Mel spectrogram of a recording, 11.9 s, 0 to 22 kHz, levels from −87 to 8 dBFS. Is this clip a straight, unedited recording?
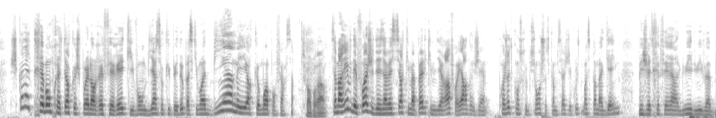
yes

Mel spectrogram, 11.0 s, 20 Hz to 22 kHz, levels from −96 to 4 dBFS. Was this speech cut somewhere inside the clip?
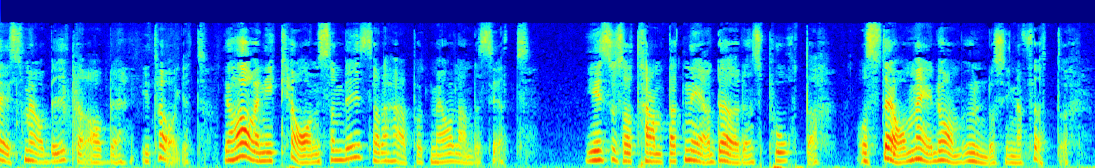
yes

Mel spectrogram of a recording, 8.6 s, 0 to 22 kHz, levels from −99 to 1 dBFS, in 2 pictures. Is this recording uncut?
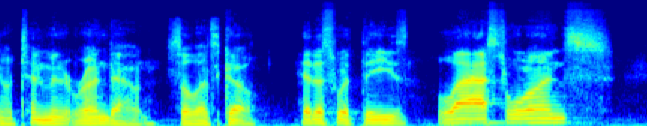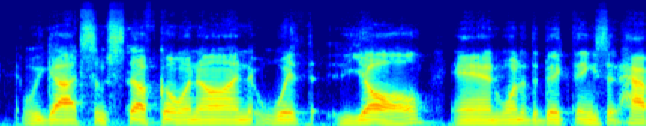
no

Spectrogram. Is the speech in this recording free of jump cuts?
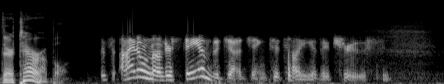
yes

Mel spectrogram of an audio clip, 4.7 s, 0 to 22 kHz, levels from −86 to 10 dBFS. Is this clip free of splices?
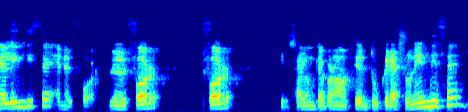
no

